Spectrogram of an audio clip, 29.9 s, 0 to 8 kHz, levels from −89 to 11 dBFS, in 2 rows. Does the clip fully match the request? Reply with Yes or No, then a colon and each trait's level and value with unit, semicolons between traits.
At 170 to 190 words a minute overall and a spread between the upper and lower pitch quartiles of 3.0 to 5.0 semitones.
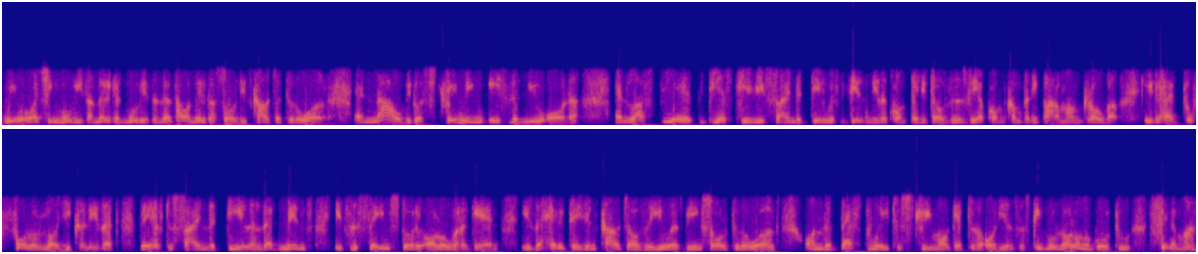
Yes: average, 185 wpm; average, 3.5 semitones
